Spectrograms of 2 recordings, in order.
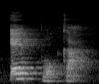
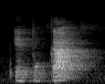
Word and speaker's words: época: intensidad es la última época está en la penúltima época tampoco está en la antepenúltima el vocal entonces la palabra época podríamos agregar aquí entre palabras esdrújulas y tocar porque la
